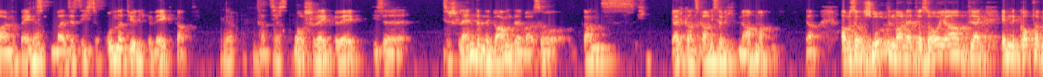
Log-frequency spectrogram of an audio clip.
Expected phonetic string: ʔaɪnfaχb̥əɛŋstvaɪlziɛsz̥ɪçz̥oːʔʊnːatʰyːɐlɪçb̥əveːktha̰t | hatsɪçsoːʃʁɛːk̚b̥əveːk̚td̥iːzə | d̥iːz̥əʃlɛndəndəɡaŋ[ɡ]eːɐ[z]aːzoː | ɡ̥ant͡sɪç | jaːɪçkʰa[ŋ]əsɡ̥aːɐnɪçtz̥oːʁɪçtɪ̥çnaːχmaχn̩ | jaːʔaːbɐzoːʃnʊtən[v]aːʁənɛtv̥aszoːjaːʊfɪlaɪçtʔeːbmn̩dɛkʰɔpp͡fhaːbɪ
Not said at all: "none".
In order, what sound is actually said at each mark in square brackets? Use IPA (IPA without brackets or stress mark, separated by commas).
d, v, n, v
